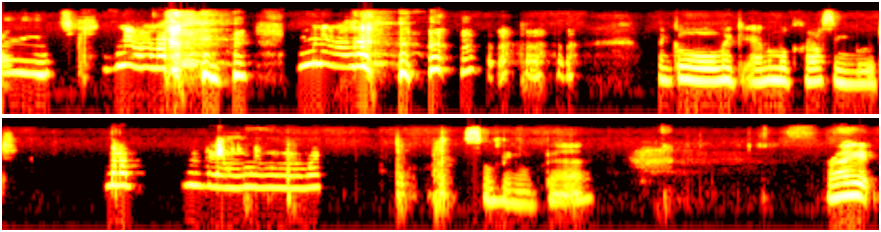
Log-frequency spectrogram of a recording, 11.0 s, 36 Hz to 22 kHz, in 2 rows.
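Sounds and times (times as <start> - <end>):
speech: 0.4 - 2.6, 4.2 - 5.7, 8.5 - 9.3, 10.6 - 10.9
person imitating a pet cat's early-morning meowing: 0.6 - 1.1, 6.2 - 7.5
giggling: 0.9 - 4.0, 6.8 - 7.5
quick chatter: 6.8 - 7.5.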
